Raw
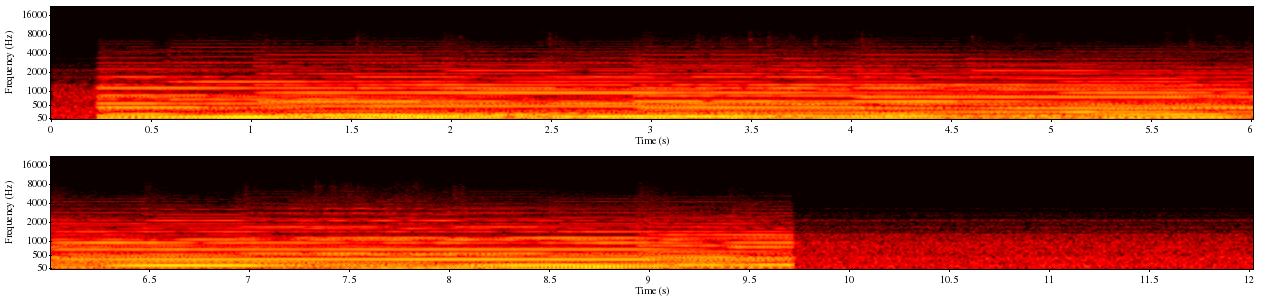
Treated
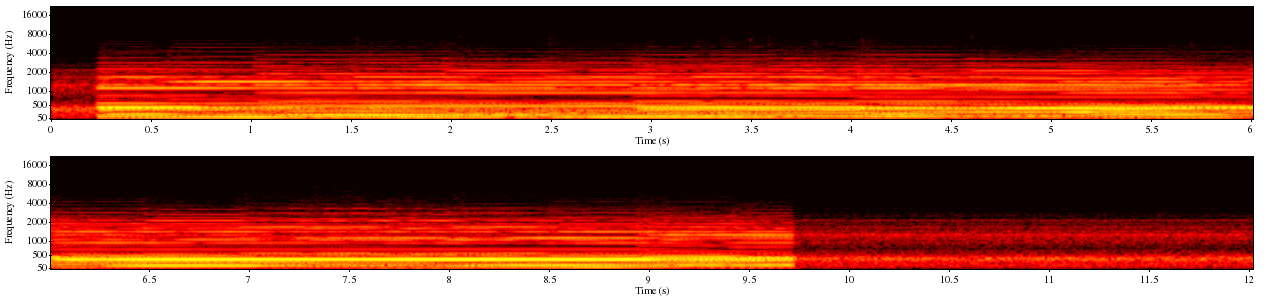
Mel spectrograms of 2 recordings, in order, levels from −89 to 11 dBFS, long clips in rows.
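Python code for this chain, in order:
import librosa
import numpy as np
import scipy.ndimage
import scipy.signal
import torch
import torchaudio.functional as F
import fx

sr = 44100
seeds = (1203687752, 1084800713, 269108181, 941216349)

y = scipy.signal.sosfilt(scipy.signal.butter(2, 150.0, 'highpass', fs=sr, output='sos'), x)
y = fx.rider(y, sr, range_db=10, speed_s=2.0)
y = fx.curve_eq(y, sr, hz=(260.0, 370.0, 760.0, 1300.0, 4100.0), db=(0, 11, -23, 6, -11))
y = y * librosa.db_to_amplitude(4.0)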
